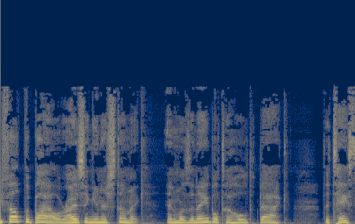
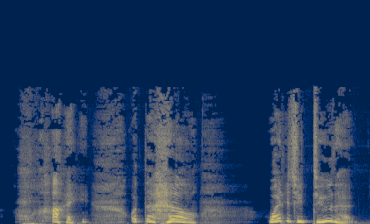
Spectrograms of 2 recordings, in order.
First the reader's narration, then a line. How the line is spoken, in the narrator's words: coughed between retches, choking on tears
